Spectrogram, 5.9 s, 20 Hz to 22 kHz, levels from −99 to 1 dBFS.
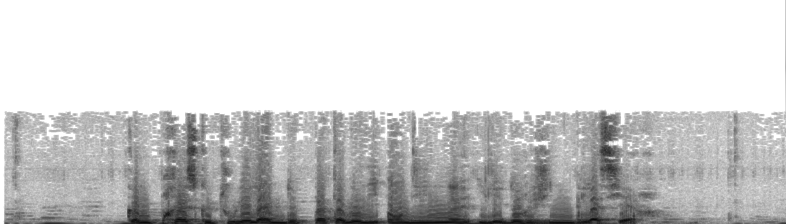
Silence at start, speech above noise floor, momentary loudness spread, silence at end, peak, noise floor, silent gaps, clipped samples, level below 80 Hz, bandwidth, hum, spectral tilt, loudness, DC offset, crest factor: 0.1 s; 33 dB; 15 LU; 0 s; 0 dBFS; -41 dBFS; none; under 0.1%; -32 dBFS; 11 kHz; none; -6 dB/octave; -9 LUFS; under 0.1%; 10 dB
